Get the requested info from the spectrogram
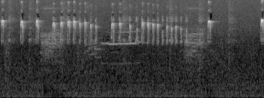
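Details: Squirrel up a tree whistling while teasing a cat: a fast series of short, sharp, high chips, roughly one per second or quicker, with a thin sustained whistle in the middle over quiet outdoor background.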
